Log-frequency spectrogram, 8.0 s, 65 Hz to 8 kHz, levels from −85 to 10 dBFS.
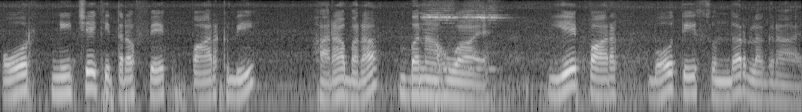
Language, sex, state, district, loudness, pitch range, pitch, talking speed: Hindi, male, Haryana, Rohtak, -15 LUFS, 125-145 Hz, 135 Hz, 150 wpm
